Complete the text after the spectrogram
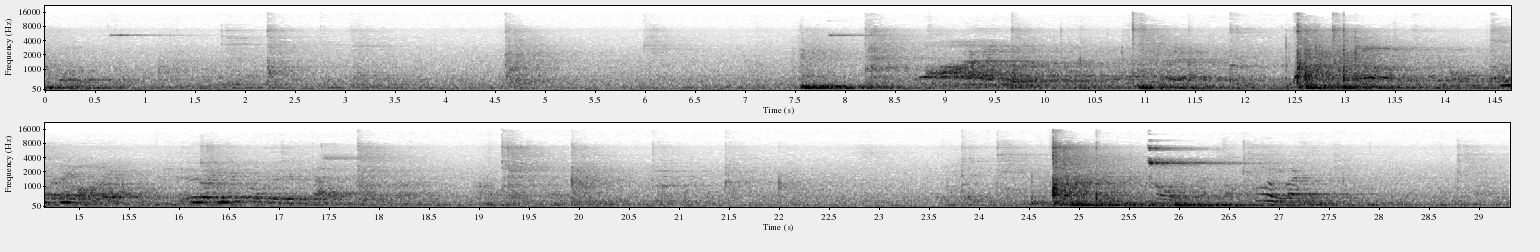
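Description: Rackets smack shuttlecocks in a large echoing hall.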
